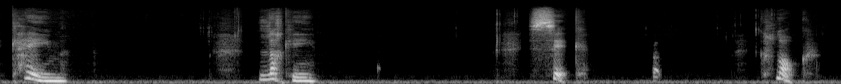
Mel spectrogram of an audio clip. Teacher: this is a voiceless consonant you can hear it at the beginning of the word came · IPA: /k/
